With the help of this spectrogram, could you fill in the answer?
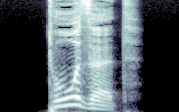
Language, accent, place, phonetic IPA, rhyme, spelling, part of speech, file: German, Germany, Berlin, [ˈtoːzət], -oːzət, toset, verb, De-toset.ogg
- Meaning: second-person plural subjunctive I of tosen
